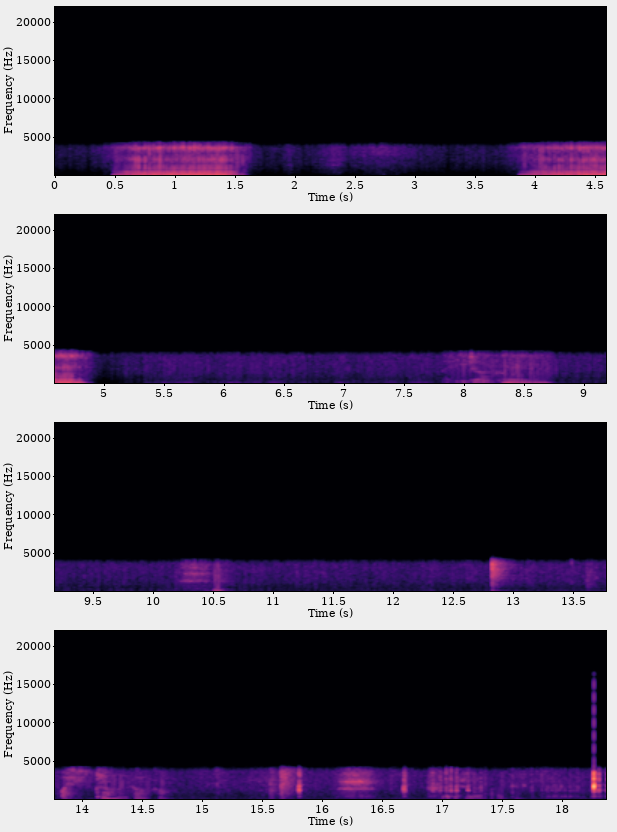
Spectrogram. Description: my dog snores louder than my dang grandma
